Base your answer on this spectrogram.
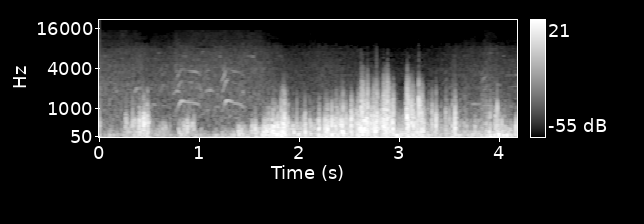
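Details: German Shepherd mother playing with her puppies, running around them and tiring them out; two brief high whining yips rise and fall early on, followed by loud scuffling and rustling from the romp.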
